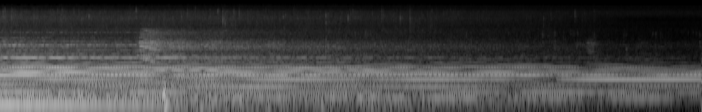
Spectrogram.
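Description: Rain falling steadily, with the song's final sustained chord slowly fading out beneath it.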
